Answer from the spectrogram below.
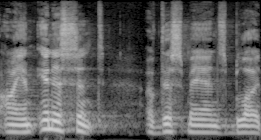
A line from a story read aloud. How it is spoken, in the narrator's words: said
